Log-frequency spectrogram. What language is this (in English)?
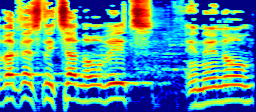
Hebrew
